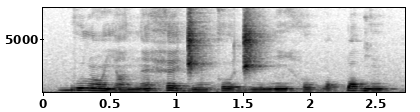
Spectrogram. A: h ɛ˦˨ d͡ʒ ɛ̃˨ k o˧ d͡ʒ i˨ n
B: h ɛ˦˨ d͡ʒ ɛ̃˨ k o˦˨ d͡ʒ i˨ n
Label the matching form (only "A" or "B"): A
